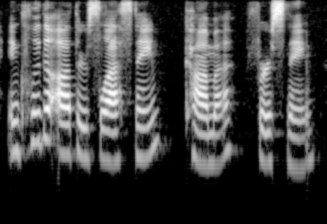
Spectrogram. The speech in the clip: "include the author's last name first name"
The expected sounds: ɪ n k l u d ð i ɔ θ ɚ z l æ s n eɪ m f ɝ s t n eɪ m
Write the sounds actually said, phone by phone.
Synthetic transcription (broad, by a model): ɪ n k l u d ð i ɔ θ ɚ z l æ s n eɪ m f ɝ s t n eɪ m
